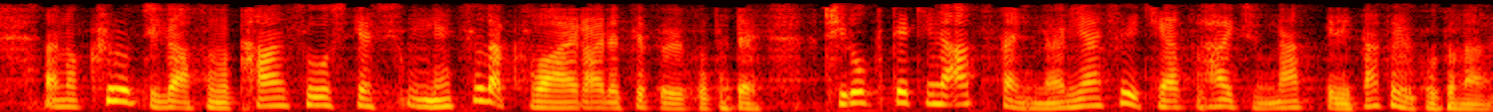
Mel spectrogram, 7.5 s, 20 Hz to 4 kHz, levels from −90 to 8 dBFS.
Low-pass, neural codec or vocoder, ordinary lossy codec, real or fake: 3.6 kHz; codec, 24 kHz, 1 kbps, SNAC; MP3, 32 kbps; fake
